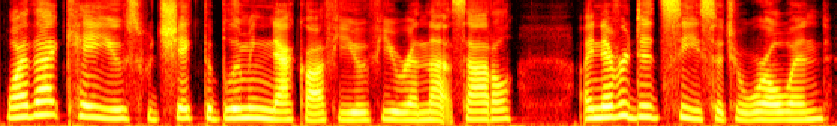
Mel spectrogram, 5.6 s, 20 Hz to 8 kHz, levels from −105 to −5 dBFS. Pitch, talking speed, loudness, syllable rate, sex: 210 Hz, 245 wpm, -18 LUFS, 5.9 syllables/s, female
